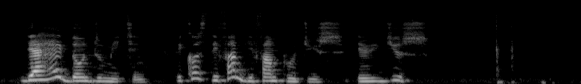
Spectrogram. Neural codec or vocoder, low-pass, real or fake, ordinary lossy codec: none; 14.4 kHz; real; none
